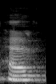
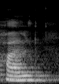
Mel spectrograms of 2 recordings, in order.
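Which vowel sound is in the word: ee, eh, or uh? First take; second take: eh; uh. First: The vowel is said as a short eh. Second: The vowel is said as a short uh. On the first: "पहले आपने pronounce किया हेल्थ" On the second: "फिर आपने pronounce किया हेल्थ"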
